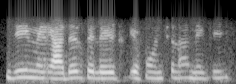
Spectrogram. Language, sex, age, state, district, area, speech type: Urdu, female, 18-30, Uttar Pradesh, Aligarh, urban, conversation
